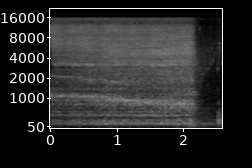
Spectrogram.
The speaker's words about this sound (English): First, she'll be filling the pot with some water.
